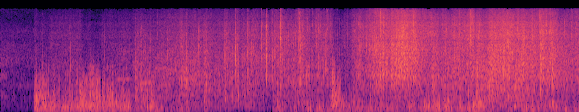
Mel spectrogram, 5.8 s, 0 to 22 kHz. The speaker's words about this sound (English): We're here on 12th Avenue between St. George's and Fraser, you know, the narrow part of 12th Avenue where the giant trees are. They were no match for the strong wind gusts this afternoon.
